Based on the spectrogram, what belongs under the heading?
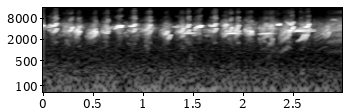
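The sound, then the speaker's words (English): A busy stream of high, rapid chirps and twitters from several swallows, overlapping continuously, with no pauses or voices. “Tree swallows often join the violet greens before they all begin their southbound migration to Mexico and Central America.”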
